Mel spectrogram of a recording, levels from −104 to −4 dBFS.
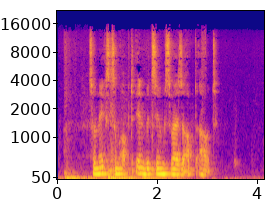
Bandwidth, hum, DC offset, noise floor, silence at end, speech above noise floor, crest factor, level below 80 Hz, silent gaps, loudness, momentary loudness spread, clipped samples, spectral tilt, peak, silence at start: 14.5 kHz; none; under 0.1%; -48 dBFS; 0.95 s; 34 dB; 16 dB; -28 dBFS; none; -14 LUFS; 18 LU; under 0.1%; -5 dB/octave; 0 dBFS; 0.05 s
